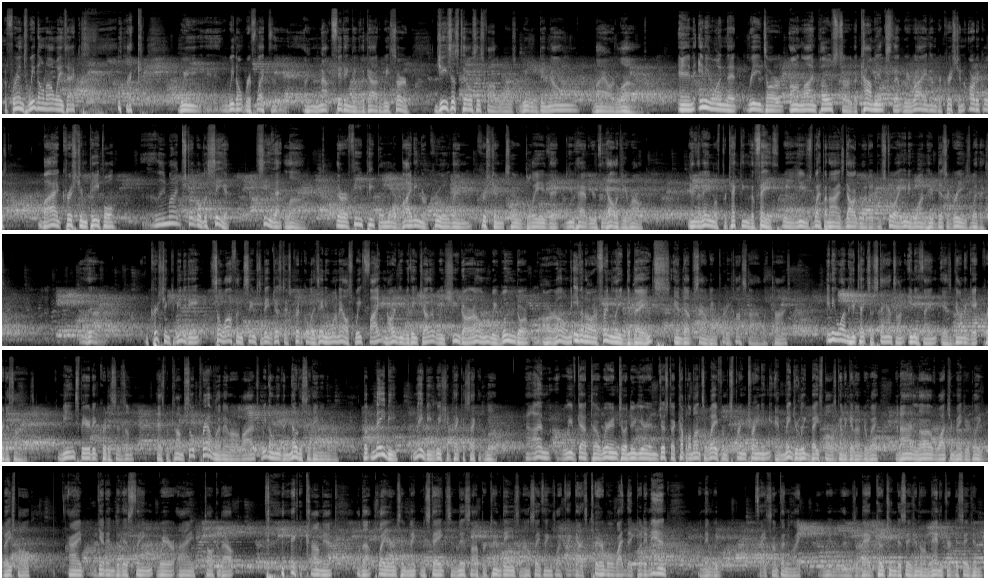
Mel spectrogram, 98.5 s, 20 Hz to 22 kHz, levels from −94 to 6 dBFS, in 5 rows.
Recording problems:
background chatter; loud; throughout; 4 voices, 7 dB below the speech

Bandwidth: 17.5 kHz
